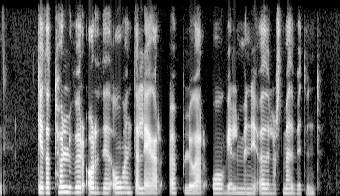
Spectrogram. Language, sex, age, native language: Icelandic, female, 30-39, Icelandic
